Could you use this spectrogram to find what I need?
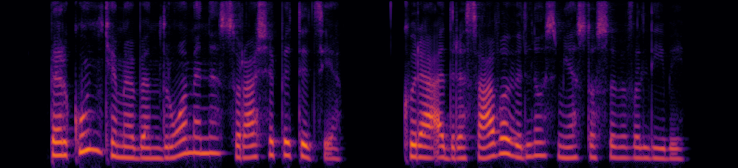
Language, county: Lithuanian, Vilnius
